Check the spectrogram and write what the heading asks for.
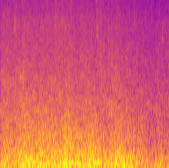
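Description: Steady, heavy rain pours down with a deep rumble of thunder rolling underneath, a dense, continuous storm wash at fairly loud level with no voices, played as rain sounds from a bedside speaker.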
